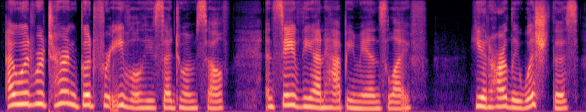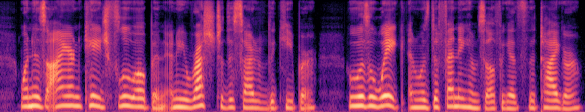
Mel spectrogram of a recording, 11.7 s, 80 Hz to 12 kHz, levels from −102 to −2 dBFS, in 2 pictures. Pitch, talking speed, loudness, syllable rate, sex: 240 Hz, 235 wpm, -19 LUFS, 6.0 syllables/s, female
